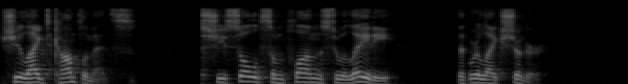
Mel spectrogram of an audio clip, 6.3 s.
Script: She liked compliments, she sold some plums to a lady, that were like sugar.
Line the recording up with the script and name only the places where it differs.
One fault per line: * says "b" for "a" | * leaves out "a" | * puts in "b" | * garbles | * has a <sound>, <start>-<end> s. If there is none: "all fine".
all fine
